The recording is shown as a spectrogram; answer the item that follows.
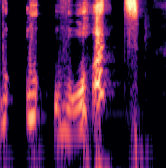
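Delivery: very high, stuttered, stammering disbelief. Reading a story aloud, a dumbfounded listener stammers: sputtering in disbelief. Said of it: "Trevor sputters".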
